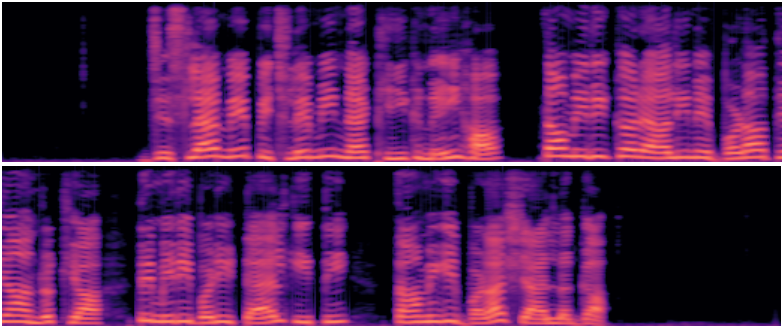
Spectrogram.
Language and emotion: Dogri, happy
